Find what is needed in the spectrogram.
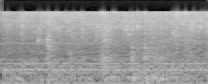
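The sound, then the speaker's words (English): Food frying in oil in a wok gives off a loud, steady sizzle, a dense continuous crackle with no break and no talk. “So then you can fry, put in the oil and fry it. And is this an authentic Indian? No. Just like this. Wok? Yes. Do like this, turn it and fry it.”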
